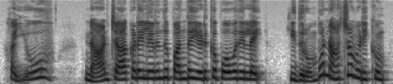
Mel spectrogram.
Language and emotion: Tamil, disgusted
